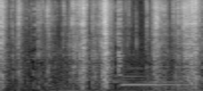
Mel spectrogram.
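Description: Clear plastic bag crinkling and rustling as a plastic model kit part is pulled out of it by gloved hands.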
